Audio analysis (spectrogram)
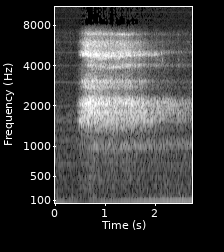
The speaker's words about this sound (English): Take another breath, closing your eyes this time. Breathing out.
